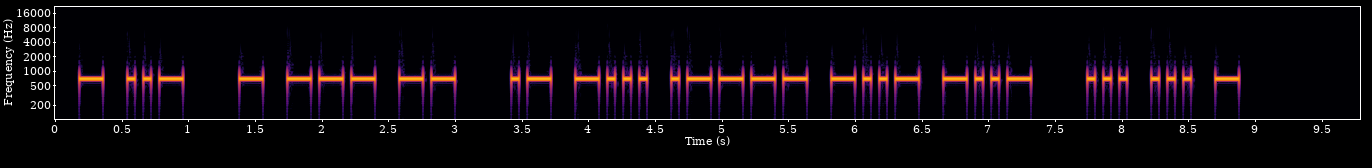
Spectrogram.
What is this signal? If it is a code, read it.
Morse code, heard as a keyed tone, about 20 wpm, 700 Hz. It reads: TU TOM AB1XX SST
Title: K1USN SST QSO Practice - 20wpm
